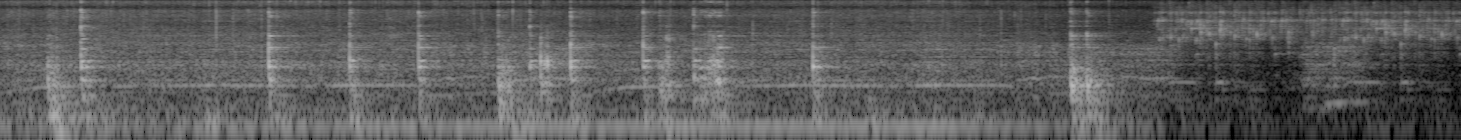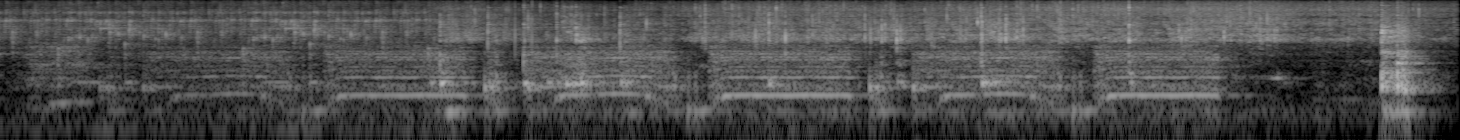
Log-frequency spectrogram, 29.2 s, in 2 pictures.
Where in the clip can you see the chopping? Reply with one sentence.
The chopping can't be heard in this clip.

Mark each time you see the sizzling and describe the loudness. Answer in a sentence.
The sizzling can be heard from 0.0 to 29.1 s, getting quieter then louder.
